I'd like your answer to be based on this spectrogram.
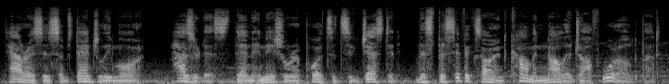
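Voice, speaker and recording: Video game envoy, polite, formal, lowish, very lively melody, music underneath. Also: male voice, a little fast, a little hiss or hum. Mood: courteous. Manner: courteous, careful, official.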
